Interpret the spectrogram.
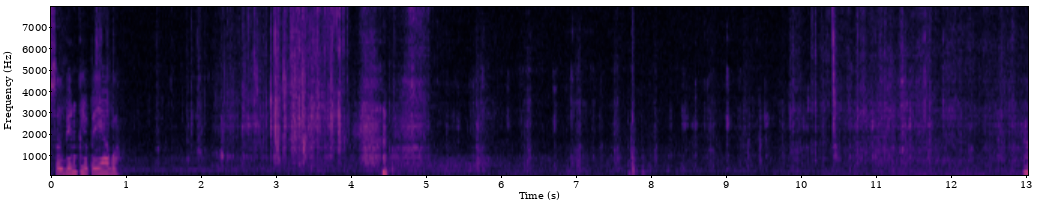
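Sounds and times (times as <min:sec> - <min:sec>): small crunches: 0:01.4 - 0:04.5, 0:08.4 - 0:13.0
chewing with wet mouth clicks: 0:08.2 - 0:12.9.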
